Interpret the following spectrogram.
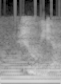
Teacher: In some countries in Latin America, it's pronounced sh.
